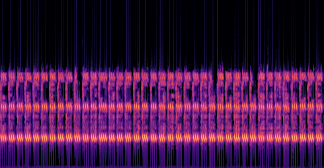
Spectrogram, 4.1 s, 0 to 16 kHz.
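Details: Long-tailed tree cricket, recorded in 2020 by the National Institute of Biological Resources. It produces a rapid pulsing, ringing high-pitched trill that continues without pause. A quiet low hum is heard at first and then drops away.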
